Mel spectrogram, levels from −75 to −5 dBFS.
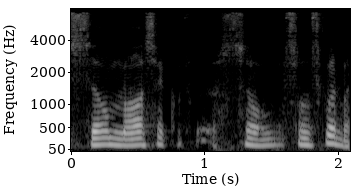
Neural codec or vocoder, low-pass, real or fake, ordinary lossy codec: codec, 16 kHz, 1.1 kbps, Voila-Tokenizer; none; fake; none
